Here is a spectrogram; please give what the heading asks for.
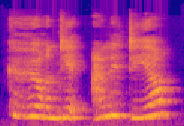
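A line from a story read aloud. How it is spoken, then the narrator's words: Calling with deep sigh. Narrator (German): rief Barbie und seufzte tief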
